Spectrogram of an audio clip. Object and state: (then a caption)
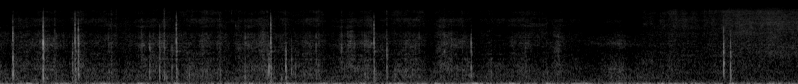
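Padded paper mailer. Long acrylic nails and fingertips tap and scratch across a flat white padded paper mailer (featherpost) lying on a cloth surface. Sharp, bright clicky taps stand out over a steady, soft papery scratching and rustle that continues throughout.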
